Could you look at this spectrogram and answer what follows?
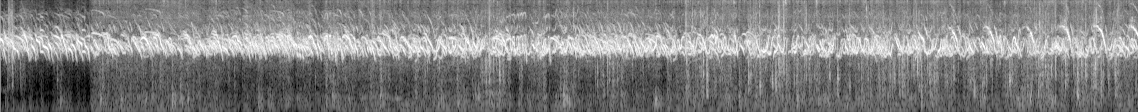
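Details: Domestic hen chicks crowd and peck at a miniature toy jeep; a steady wall of shrill overlapping peeps runs throughout, with a brief quieter start and scattered knocks of beaks on plastic.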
